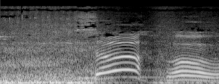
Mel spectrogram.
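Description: Low rumble of a motor vehicle running close by for about a second, then a man's voice calling out twice.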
